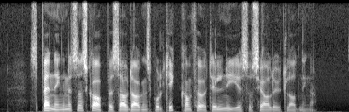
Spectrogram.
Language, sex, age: Norwegian, male, 43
